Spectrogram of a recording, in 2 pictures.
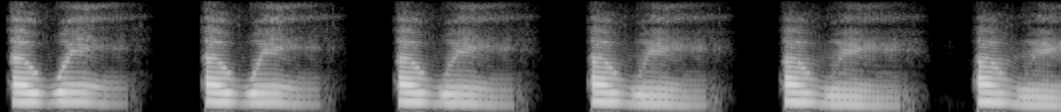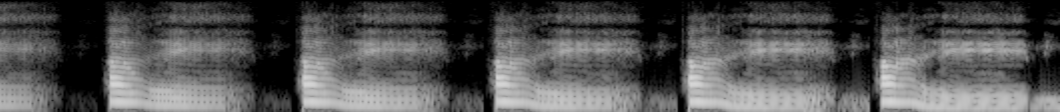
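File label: Proto-Indo-European h2weh1 to Ancient Greek aemi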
